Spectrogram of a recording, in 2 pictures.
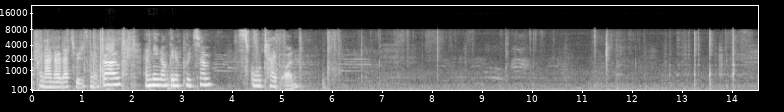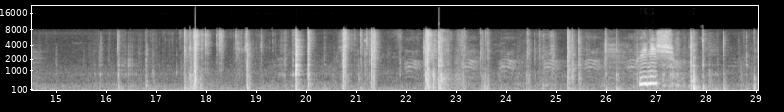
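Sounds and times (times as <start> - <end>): tape clicks and crackles: 4.3 - 14.2.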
